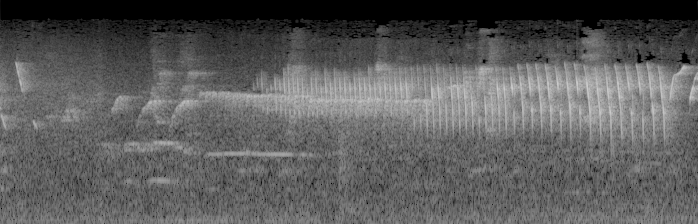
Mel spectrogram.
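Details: Belgian canary song beginning with soft scattered chirps and a thin whistle, building into a loud, very rapid high trill that grows stronger toward the end.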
